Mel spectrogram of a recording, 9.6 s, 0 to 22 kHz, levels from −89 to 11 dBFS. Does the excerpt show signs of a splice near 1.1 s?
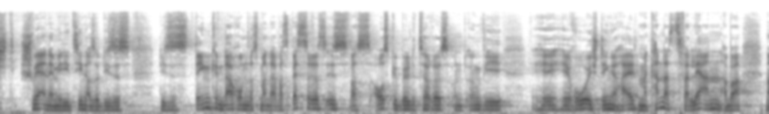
yes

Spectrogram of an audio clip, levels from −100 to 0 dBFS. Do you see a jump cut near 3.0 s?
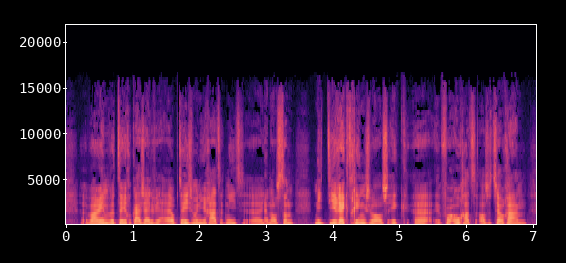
yes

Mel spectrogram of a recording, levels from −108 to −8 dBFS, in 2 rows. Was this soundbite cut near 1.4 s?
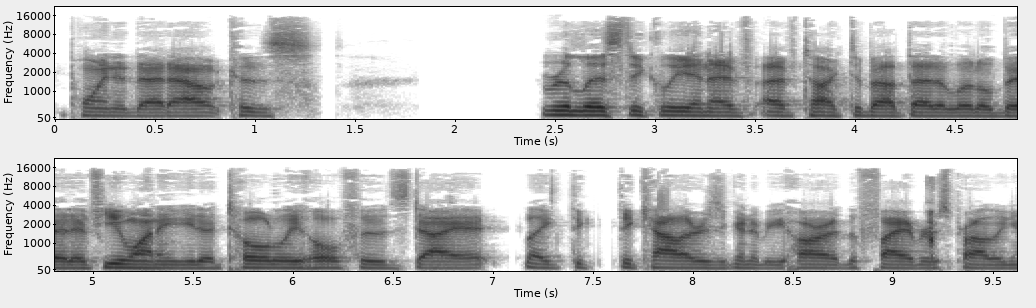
no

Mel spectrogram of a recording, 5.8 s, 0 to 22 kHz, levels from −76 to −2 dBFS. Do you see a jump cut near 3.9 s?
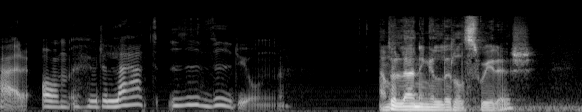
yes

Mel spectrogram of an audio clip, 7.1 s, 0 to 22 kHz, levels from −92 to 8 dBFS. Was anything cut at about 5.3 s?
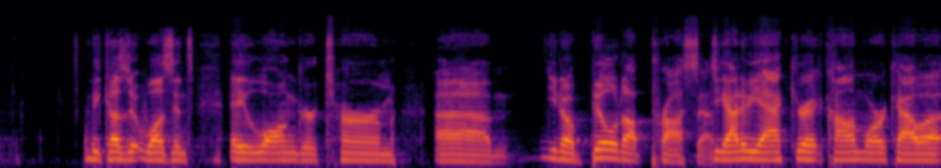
yes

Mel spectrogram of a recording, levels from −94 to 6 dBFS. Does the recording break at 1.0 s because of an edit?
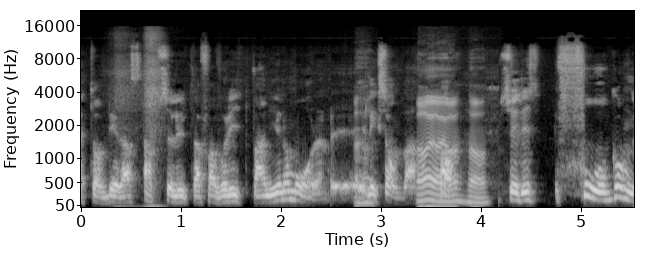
no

